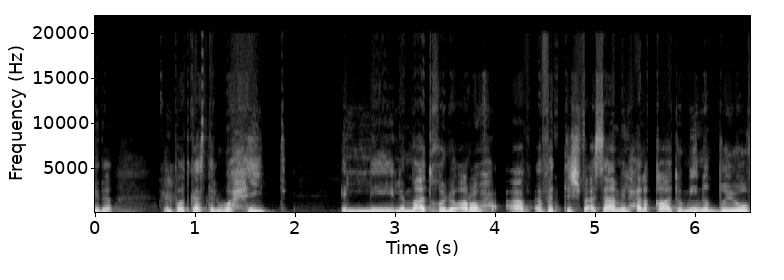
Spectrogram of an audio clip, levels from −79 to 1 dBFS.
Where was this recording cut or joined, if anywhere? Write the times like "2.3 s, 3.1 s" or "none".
none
